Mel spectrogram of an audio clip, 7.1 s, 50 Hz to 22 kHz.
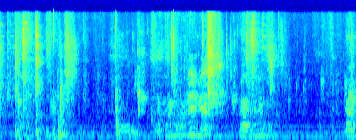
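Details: Two 7-month-old Miniature Schnauzer puppies, Sophie and Sally, fighting indoors: low rumbling growls broken by whiny yelps in short bursts, with scuffling, clicks and a steady electrical hum underneath.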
